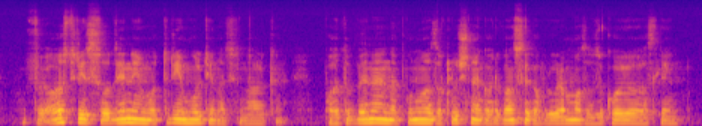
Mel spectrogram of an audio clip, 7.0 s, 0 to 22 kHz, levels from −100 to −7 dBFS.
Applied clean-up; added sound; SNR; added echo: none; none; none; none.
